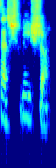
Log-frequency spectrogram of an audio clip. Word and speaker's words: Ashlesha: the L chatra of asesa ashisha depending on on your pronunciation mine may be off but it's ashisha and so um and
